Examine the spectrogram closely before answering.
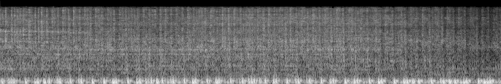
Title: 1972 Honda CB750 K2 engine knocking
